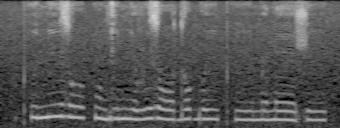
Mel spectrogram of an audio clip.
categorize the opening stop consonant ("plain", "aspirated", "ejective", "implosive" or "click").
aspirated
